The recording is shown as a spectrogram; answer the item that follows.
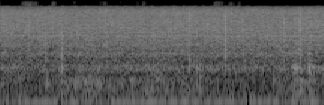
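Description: Shredded cabbage sauteing in coconut oil in a pan on a van-life stove, a steady soft sizzle with a low hum underneath and a few faint clicks of stirring.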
